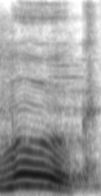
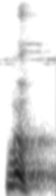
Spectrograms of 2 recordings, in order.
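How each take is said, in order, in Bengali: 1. স্বরধ্বনিটি টেনে দীর্ঘ করে বলা হয়েছে। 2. স্বরধ্বনিটি ছোট করে হ্রস্ব ভাবে বলা হয়েছে। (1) "not book" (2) "শর্ট করে বলতে হবে"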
